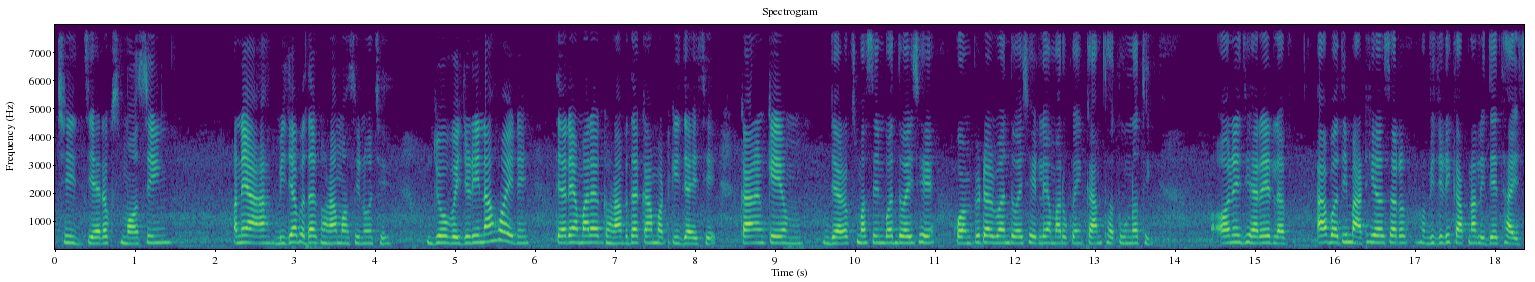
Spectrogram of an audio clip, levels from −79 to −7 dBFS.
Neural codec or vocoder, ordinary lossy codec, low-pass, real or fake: none; none; none; real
